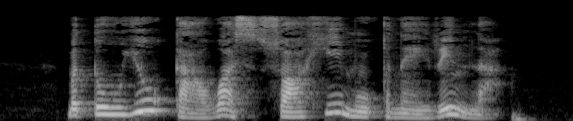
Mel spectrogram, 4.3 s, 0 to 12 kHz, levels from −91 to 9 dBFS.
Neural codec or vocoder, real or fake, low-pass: none; real; 7.2 kHz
